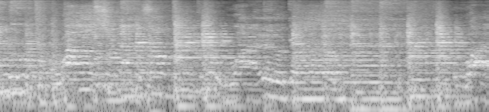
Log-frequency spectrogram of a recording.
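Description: Live rock and roll band playing, with electric guitars, upright double bass and drums keeping a steady beat, and a sung vocal over it.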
